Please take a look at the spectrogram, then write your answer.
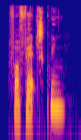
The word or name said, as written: forfalskning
